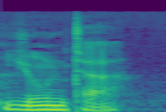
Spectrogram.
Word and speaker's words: Uinta: Unta.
